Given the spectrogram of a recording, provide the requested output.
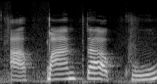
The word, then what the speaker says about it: Apata Ku: I don't want to murder your surname, so pronounce it yourself. So, thank you. My name is JCI Apata Ku.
